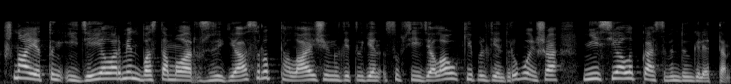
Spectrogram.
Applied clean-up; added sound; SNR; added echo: none; none; none; none.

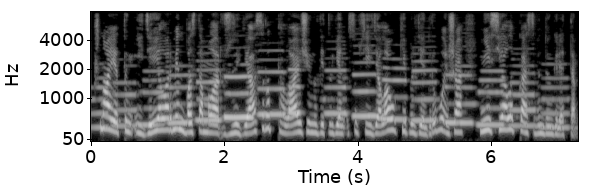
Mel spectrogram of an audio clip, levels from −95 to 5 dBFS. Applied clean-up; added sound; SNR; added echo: classical method Wiener filter.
